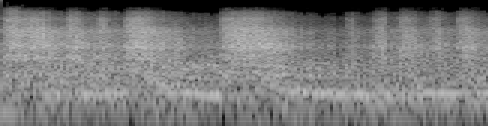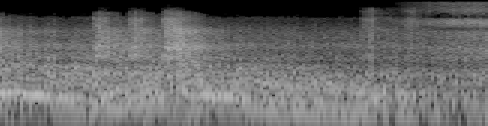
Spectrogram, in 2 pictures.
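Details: Replacement engine for a Chieftain tank, first test run out of the vehicle: deep, steady drone at even pitch with no knocks or misses, rising smoothly as it revs; idles beautifully, healthy engine.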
